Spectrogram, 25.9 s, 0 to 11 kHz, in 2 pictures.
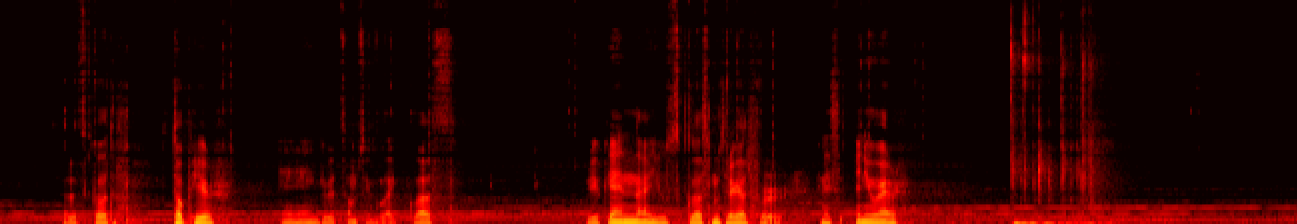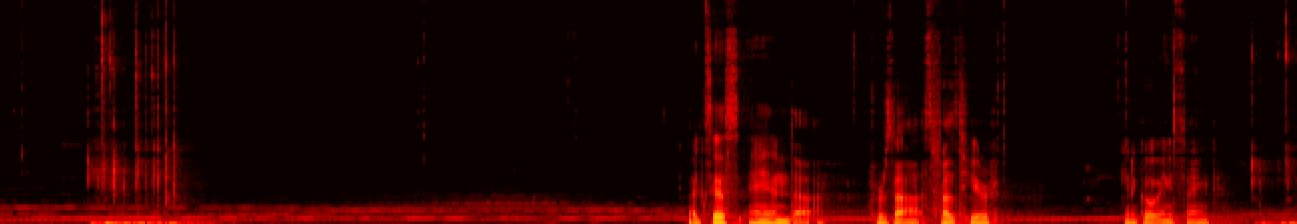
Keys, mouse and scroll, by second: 2.8 scroll up 1, 3.2 middle click, 7.6 double click, 10.1-11.1 typing, 13.8-14.8 typing, 19.2 middle click, 25.5 F3, 25.8-25.9 typing.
